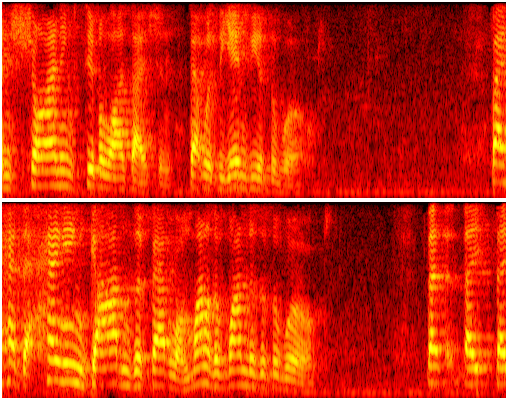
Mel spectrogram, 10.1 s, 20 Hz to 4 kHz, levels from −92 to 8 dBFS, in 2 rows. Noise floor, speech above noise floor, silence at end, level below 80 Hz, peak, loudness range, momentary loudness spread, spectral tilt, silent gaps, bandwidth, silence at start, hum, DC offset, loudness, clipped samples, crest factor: -52 dBFS; 31 dB; 0 s; -60 dBFS; -4 dBFS; 7 LU; 11 LU; -8.5 dB/octave; none; 4 kHz; 0 s; none; under 0.1%; -21 LUFS; under 0.1%; 18 dB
